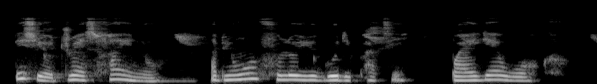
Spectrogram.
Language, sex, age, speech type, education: Nigerian Pidgin, female, 15-29, spontaneous, tertiary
